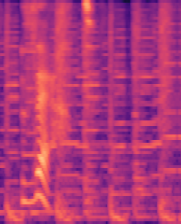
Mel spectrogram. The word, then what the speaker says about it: vert: Une pomme verte. And notice it's not just the spelling that changes. The pronunciation changes, too. Vert verte. That final t becomes audible in the feminine.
